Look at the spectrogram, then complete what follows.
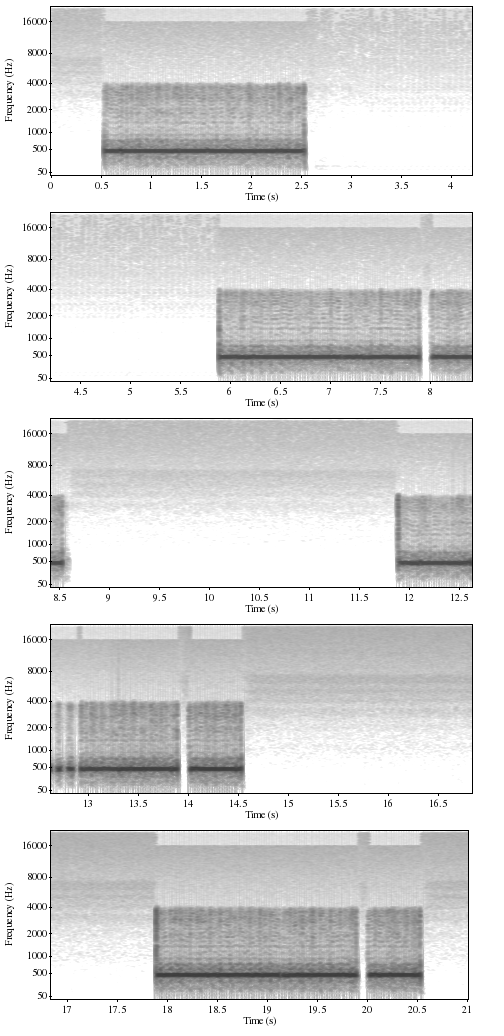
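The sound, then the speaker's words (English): A phone call's ringback tone, from a call placed to reach a man by phone, purrs in four long bursts separated by silent gaps of a few seconds, steady and moderately loud, with no one speaking. “So let's see if we can get him on the phone real quick.”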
